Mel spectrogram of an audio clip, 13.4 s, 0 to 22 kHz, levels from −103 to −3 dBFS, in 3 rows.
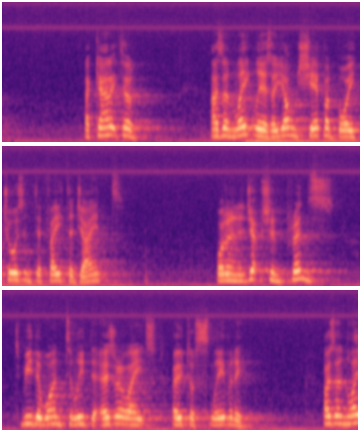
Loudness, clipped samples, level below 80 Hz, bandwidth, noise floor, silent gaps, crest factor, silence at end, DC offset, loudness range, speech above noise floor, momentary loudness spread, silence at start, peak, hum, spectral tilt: -22 LUFS; under 0.1%; -46 dBFS; over 20 kHz; -47 dBFS; none; 18 dB; 0 s; under 0.1%; 5 LU; 26 dB; 14 LU; 0.3 s; -4 dBFS; none; -5.5 dB/octave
